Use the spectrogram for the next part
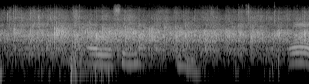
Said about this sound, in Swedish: Vi har lite blommor som vi vill ge till er. Wow. Ni kan väl ge dem en stor applåd.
